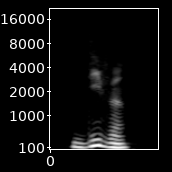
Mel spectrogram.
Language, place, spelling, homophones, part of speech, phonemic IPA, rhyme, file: French, Paris, divin, divins, adjective, /di.vɛ̃/, -ɛ̃, Fr-divin.ogg
- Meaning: 1. divine, godlike (of or pertaining to a god) 2. divine, exquisite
